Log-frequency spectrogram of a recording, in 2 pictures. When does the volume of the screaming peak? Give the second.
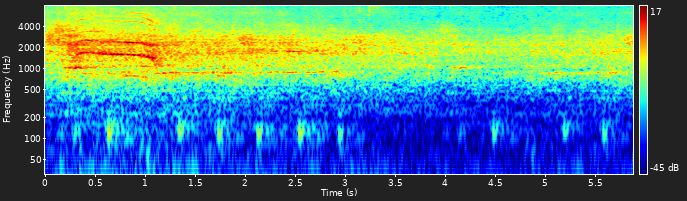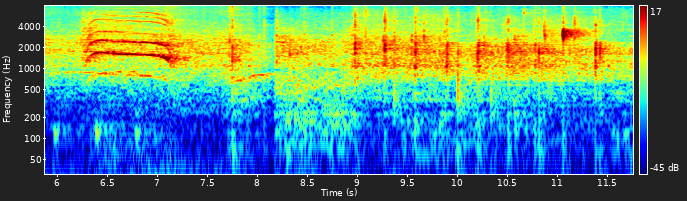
7 s.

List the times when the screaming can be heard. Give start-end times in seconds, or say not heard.
0.2-1.2, 6.2-7.2.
